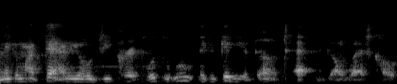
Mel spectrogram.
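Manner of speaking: mock crying, breathy and half-whispered, tearful. Retelling how someone begged for a gang handshake: imitating someone crying.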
